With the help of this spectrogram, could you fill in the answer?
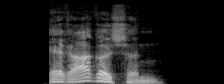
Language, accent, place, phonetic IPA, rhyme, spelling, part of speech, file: German, Germany, Berlin, [ɛˈʁaːʁɪʃn̩], -aːʁɪʃn̩, ärarischen, adjective, De-ärarischen.ogg
- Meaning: inflection of ärarisch: 1. strong genitive masculine/neuter singular 2. weak/mixed genitive/dative all-gender singular 3. strong/weak/mixed accusative masculine singular 4. strong dative plural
